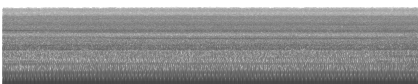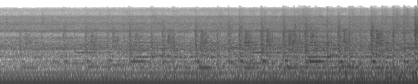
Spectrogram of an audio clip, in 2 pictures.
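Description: A snowcat's engine running steadily with a low drone as the tracked machine comes closer, mixed with background music that becomes more prominent in the last few seconds.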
